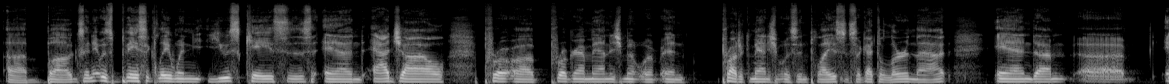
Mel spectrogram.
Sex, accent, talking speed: male, American, 165 wpm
